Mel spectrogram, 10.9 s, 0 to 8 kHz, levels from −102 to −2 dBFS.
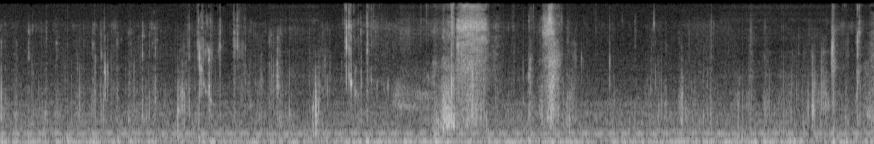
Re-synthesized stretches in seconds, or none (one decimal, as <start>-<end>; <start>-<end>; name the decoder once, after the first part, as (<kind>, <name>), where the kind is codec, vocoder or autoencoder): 3.4-4.0 (codec, SNAC); 5.0-5.5; 9.0-10.5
